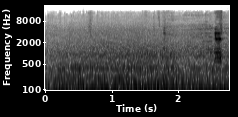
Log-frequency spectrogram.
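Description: Inside a BMW 1M on rough roads, a low, heavy rumble of engine and road noise fills the cabin at a steady level, with a brief higher squeak near the end.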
